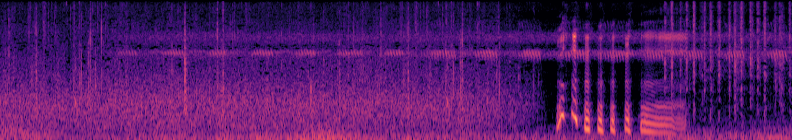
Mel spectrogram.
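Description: Soft steady rain hiss with crickets chirping in an even pulse, about two to three chirps a second. A little past halfway a frog gives a quick run of loud croaks, the loudest sound here, and then insects click rapidly.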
